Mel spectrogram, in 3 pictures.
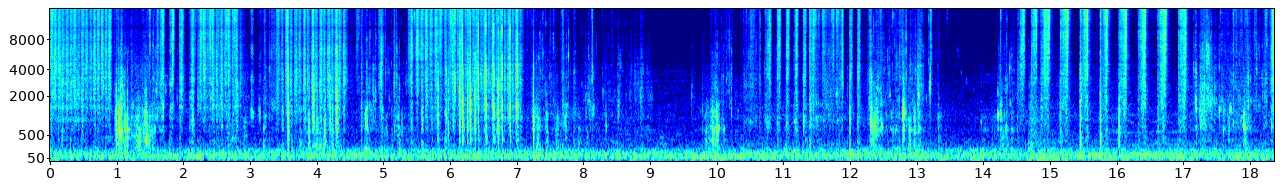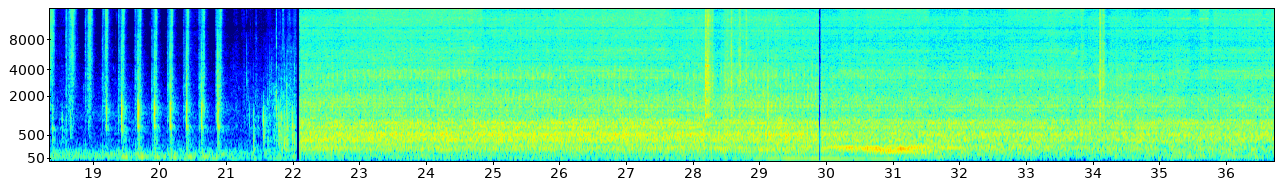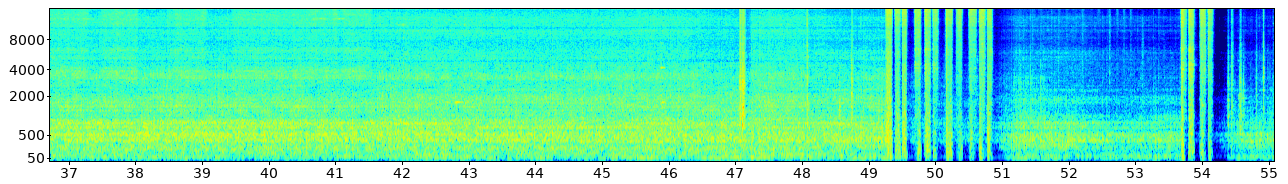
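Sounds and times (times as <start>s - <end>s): small electric motor running: 22.1s - 52.8s.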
